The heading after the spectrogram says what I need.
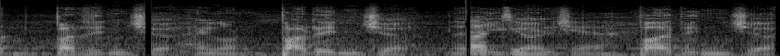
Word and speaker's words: Budinger: It's it's like hinge apparently. So, it's bada. Badinja. Badinja.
